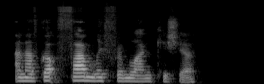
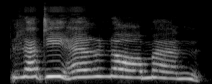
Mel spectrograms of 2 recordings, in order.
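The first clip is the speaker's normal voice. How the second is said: much higher, loud exasperated Welsh cry; exasperated Welsh exclamation; 11 semitones higher, 9 dB louder, slower than usual. Pretend. Knitter voicing Fireman Sam scolding Norman, loud high Welsh exclamation. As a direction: shout it up high in a Welsh accent, fed up with Norman. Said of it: "We need Fireman Sam for this".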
